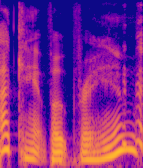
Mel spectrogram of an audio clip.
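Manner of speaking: slow, deliberate cartoon dad voice. Recounting a cartoon episode about a soft handshake, doing a Hank Hill voice. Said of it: "that was a really good Hank Hill".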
